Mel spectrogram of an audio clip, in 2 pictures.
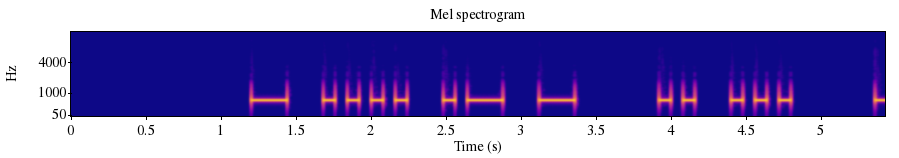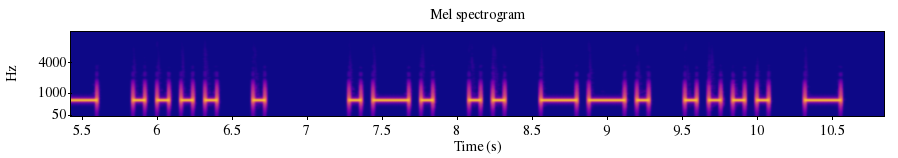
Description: Morse code, heard as a keyed tone, about 15 wpm, 700 Hz. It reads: THAT IS THE RIGHT
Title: Sentences from Top 1400 Words 15wpm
